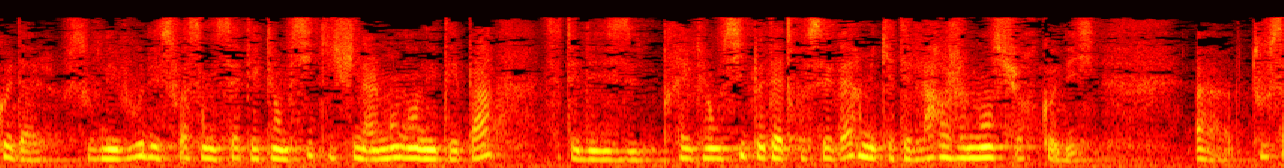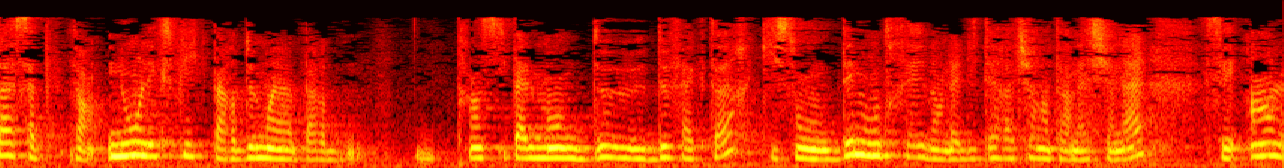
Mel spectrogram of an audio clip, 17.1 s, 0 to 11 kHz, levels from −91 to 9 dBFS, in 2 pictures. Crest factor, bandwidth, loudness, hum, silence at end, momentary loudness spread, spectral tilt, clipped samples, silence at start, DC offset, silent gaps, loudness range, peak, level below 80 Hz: 16 dB; 8 kHz; -19 LUFS; none; 0 s; 15 LU; -5.5 dB/octave; under 0.1%; 0 s; under 0.1%; none; 5 LU; -2 dBFS; -44 dBFS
